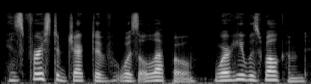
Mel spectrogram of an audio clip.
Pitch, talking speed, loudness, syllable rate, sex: 175 Hz, 175 wpm, -20 LUFS, 6.0 syllables/s, female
